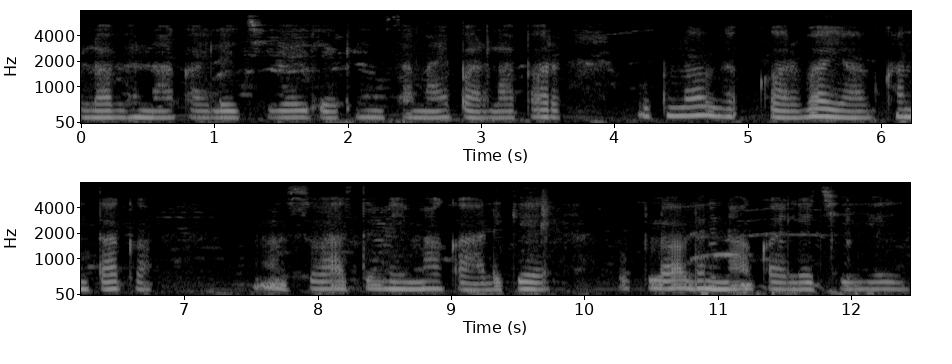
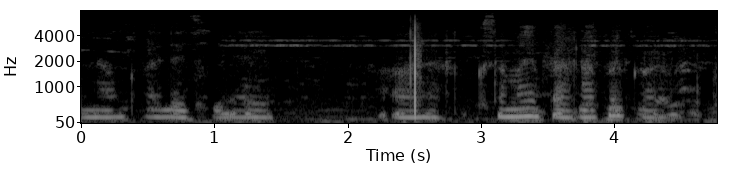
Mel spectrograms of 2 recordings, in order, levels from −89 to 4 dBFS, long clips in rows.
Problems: constant background noise, background conversations at intervals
